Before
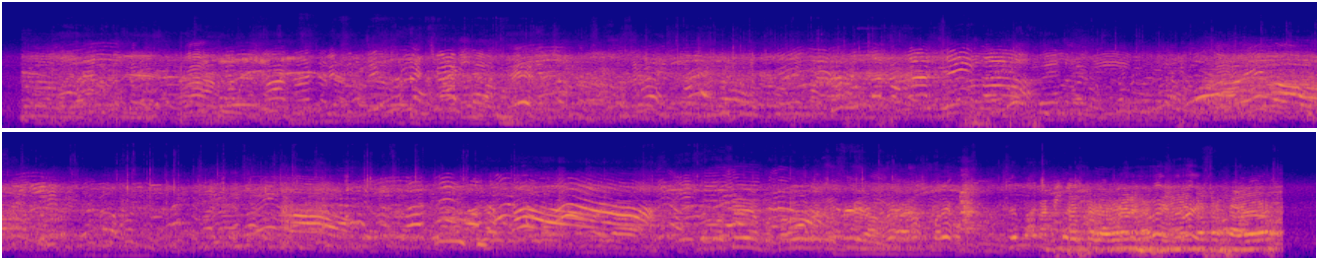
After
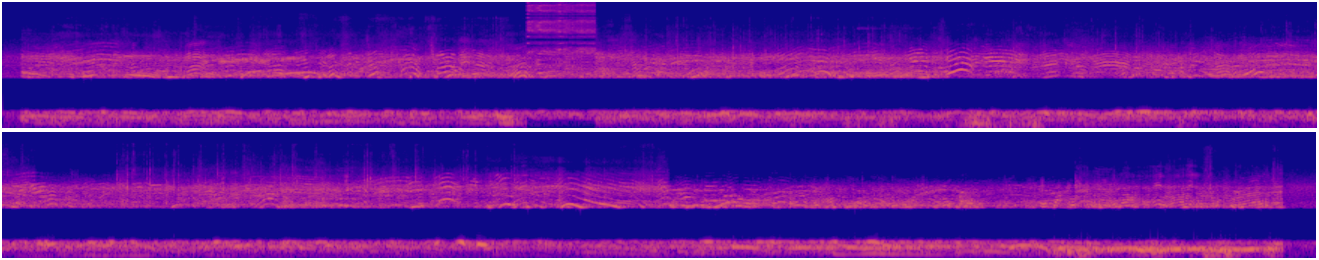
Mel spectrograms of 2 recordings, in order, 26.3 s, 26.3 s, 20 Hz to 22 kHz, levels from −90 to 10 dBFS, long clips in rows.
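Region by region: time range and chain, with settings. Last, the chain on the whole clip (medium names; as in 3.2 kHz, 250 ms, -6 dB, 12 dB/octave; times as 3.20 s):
5.24–5.93 s: high-pass 300 Hz + static phaser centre 480 Hz, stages 4 + careless resampling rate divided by 6×, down filtered, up hold
11.13–12.38 s: tone controls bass -13 dB, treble -6 dB + level flattener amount 50%
13.48–14.29 s: low-pass 3.5 kHz + peaking EQ 720 Hz +10 dB 0.94 oct
19.81–23.88 s: low-pass 2.9 kHz 24 dB/octave + comb 6.8 ms, depth 92%
whole clip: FFT band-reject 440–2200 Hz; dynamic bell 4.6 kHz, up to -7 dB, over -40 dBFS, Q 1.2; peak limiter -25 dBFS; trim +2 dB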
